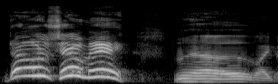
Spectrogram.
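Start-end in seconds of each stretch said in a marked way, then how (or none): 0.0-1.2 much higher, louder panicked shout; desperate high yell, slowing at the end. Retold or imitated. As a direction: scream it, terrified of being shot. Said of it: "he's like".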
